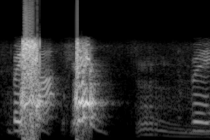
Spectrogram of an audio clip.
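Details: Skooter, a pet dog being mouthy toward his owner, gives two sharp barks in quick succession, then a softer drawn-out whine with clear harmonics.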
